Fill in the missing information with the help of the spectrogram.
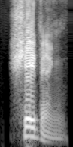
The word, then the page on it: shaving: American English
